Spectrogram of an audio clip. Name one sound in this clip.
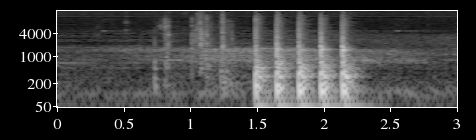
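Loud knocks bang on a wooden door.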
